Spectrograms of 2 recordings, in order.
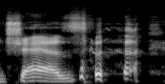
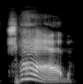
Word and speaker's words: Chad: backstage with Otis and Chaz it's Chad you're saying it wrong shush please so Chad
